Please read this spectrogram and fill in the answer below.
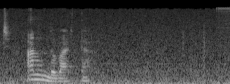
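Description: A short spoken word falling in pitch, then a steady hiss of background noise with no voice.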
